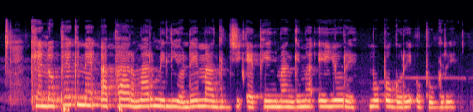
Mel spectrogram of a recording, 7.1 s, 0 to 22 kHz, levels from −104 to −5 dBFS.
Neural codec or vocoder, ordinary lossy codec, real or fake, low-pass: none; Opus, 64 kbps; real; 10.8 kHz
